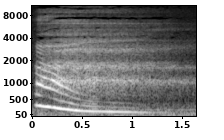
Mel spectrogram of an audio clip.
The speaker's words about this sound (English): Breathe in. And out.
